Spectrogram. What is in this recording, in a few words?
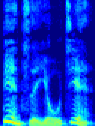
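"dian4zi3you2jian4", Mandarin Chinese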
